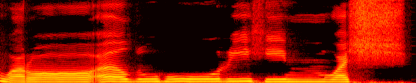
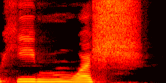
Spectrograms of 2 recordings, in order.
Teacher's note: untuk yang izhar tu mim mati jumpa dengan waw tu pastikan katup dulu sebab dia huruf mim dengan waw dia kan satu mahraj kan. Dia memang automatik tau apabila mim mati jumpa waw dengan mim mati jumpa fa, bibir kita ni dia tercepat untuk pergi ke mahraj yang huruf yang seterusnya.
